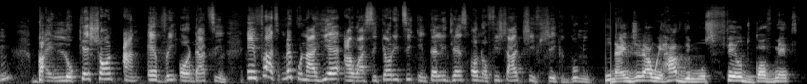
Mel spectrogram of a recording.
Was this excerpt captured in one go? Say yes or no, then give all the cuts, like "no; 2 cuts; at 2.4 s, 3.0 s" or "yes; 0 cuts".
no; 1 cut; at 6.1 s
